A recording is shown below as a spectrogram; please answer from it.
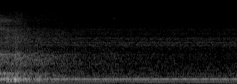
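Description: Pause in speech: a steady low hum with faint hiss from the room and sound system, with the echo of the last spoken word dying away in the first half-second.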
